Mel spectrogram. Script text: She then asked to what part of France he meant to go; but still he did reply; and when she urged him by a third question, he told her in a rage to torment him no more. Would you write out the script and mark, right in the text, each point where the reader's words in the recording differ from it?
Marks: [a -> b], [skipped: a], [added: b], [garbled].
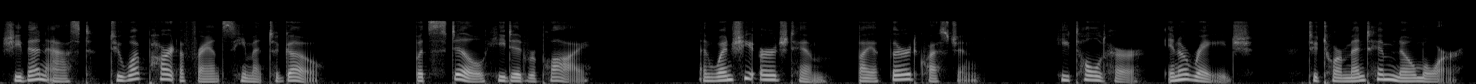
She then asked to what part of France he meant to go; but still he did reply; and when she urged him by a third question, he told her in a rage to torment him no more.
